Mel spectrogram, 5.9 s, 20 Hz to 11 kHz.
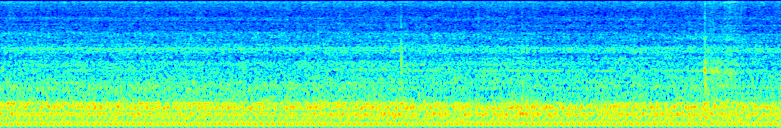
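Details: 2002 Pontiac Grand Prix 3800 V6 at idle, no check-engine light, alternator overheating; faint intermittent thumping pulls the idle down. Uneven idle with an irregular lope and occasional soft thumps over the hum: rough idle, cause not yet found.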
